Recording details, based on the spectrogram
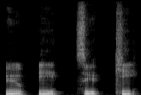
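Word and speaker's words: ウイスキー: So this is u, I, su, ki. And then this just says that ki is longer. So say it faster and it's uisuki. Okay.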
